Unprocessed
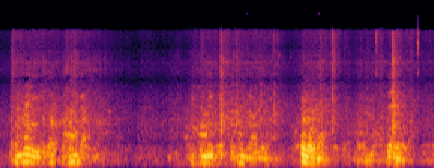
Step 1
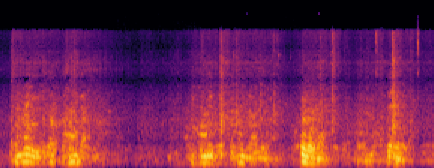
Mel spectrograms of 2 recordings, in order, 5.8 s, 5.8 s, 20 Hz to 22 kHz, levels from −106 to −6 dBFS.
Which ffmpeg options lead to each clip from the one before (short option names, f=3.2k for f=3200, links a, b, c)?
-af anull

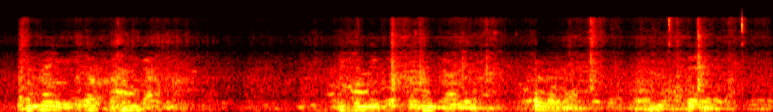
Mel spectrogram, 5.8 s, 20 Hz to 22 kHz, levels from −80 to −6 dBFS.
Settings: -af "acompressor=threshold=-26dB:ratio=12,volume=8.5dB"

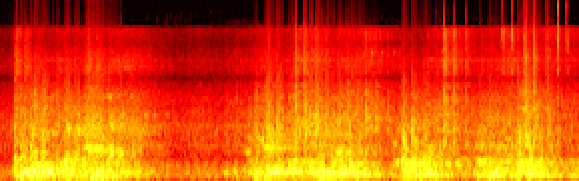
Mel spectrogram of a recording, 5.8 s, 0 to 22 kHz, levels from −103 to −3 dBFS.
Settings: -filter_complex "[0:a]aeval=exprs='0.15*(abs(mod(val(0)/0.15+3,4)-2)-1)':c=same,asplit=2[a][b];[b]aecho=0:1:93.29|218.7:0.708|0.316[c];[a][c]amix=inputs=2:normalize=0,volume=1dB"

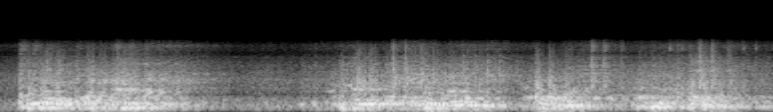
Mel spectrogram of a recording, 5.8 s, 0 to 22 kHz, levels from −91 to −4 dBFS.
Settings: -af "aresample=11025,aresample=44100,afreqshift=-20,bass=f=250:g=3,treble=f=4k:g=-11,volume=4dB"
